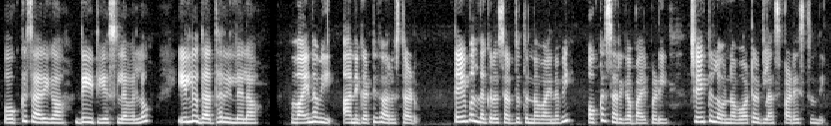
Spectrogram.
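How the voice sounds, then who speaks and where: A woman reads a romance novel aloud in a fairly high, mellow voice, telling the story expressively. The recording is dry and close, with no room sound. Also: no room sound. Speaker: narrator. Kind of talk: audiobook novel reading.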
